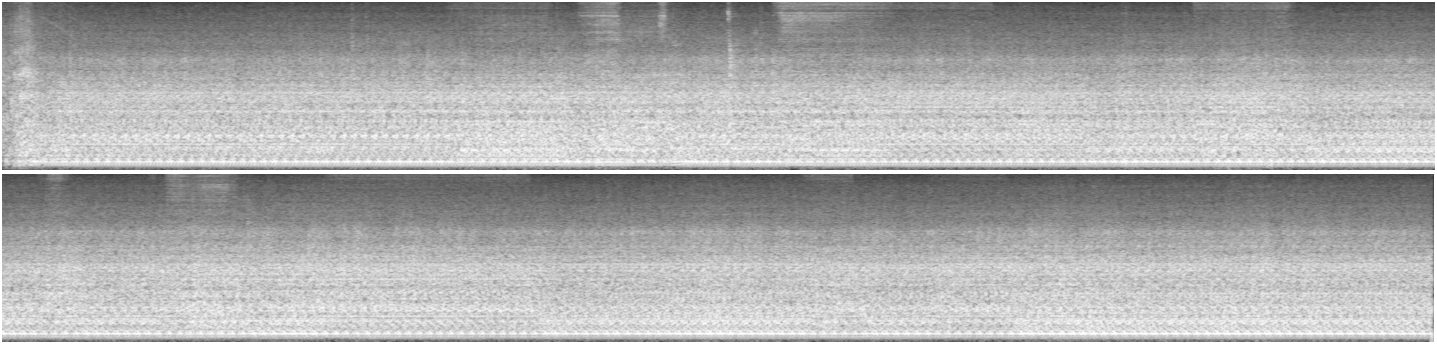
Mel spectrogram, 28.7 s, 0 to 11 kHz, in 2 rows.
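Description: Kubota L2501 compact tractor's three-cylinder diesel engine running steadily.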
